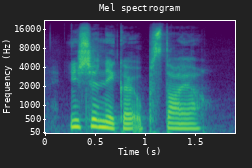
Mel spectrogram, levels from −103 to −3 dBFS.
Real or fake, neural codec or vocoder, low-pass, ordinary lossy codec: fake; vocoder, 44.1 kHz, 128 mel bands every 512 samples, BigVGAN v2; 19.8 kHz; none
